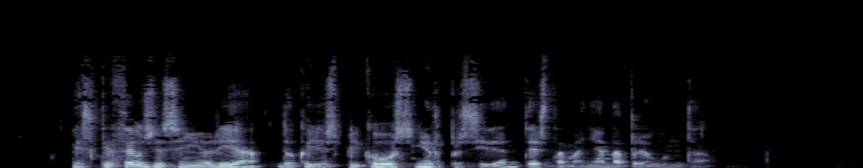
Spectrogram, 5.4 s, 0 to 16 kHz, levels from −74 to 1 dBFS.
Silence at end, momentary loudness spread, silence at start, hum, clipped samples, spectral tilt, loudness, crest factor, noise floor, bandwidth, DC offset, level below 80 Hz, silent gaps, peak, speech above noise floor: 1 s; 14 LU; 0.45 s; none; under 0.1%; -5.5 dB/octave; -23 LUFS; 20 dB; -73 dBFS; 10.5 kHz; under 0.1%; -66 dBFS; none; -4 dBFS; 50 dB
